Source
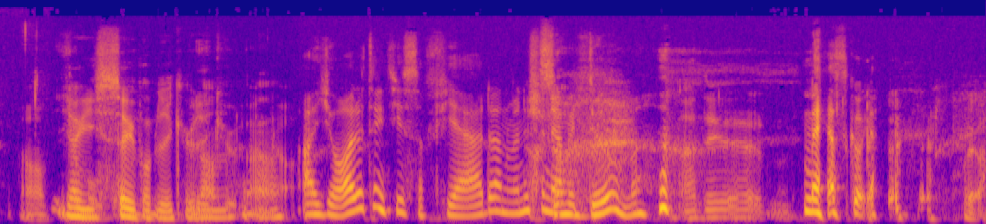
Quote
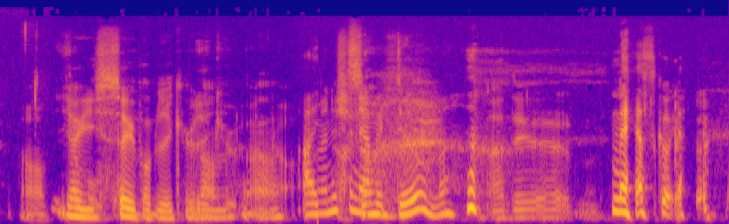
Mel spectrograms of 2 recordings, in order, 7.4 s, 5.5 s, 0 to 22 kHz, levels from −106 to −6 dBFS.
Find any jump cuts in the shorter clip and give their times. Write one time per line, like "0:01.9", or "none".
0:02.4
